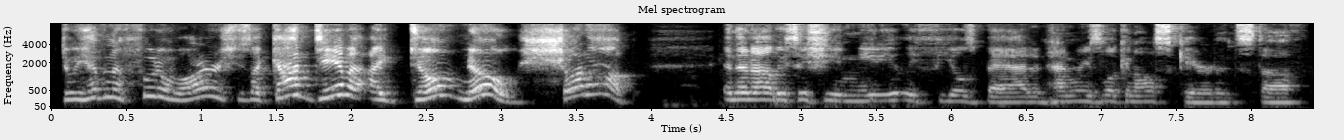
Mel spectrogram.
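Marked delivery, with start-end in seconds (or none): 0.1-1.2 quick, higher pestering question; rapid-fire child's question, pitched up; typical kid. Retold or imitated. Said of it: "doing the typical kid stuff". 1.5-4.0 high, loud acted outburst; mock fed-up yell; exasperated snap. Sister snaps at pestering brother.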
